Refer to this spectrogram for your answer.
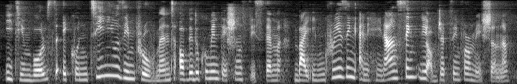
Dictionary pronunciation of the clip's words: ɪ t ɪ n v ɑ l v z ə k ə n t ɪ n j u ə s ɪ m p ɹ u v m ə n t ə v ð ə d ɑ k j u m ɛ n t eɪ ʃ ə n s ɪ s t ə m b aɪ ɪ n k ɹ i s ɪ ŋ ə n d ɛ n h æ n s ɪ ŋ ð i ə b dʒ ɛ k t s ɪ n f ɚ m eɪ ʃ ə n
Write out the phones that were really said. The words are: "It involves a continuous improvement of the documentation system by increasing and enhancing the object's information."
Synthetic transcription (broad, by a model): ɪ t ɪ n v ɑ l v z ə k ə n t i n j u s ɪ m p ɹ u v m ə n t ə v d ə d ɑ k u m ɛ n t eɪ ʃ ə n s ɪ s t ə m b aɪ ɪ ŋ k ɹ i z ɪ ŋ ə n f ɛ n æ n s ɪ ŋ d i ə b dʒ ɛ k t s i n f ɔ m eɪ ʃ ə n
